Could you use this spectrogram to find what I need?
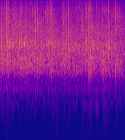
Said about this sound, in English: Would you clap for the man of God and the woman of God? And more so, clap for Jesus for what he's done. Amen. Clap for Jesus.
